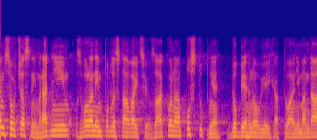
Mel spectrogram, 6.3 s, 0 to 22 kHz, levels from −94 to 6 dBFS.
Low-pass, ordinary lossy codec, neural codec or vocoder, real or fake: 7.2 kHz; Opus, 16 kbps; none; real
